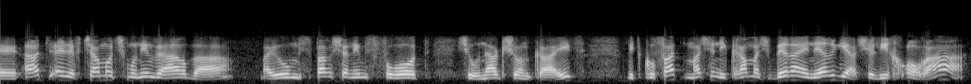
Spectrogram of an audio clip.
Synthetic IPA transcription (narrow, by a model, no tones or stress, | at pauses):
ʔadeleft͡ʃamo̞tʃmo̞nimveaʁba | a̰jumispaʁʃanimsfuʁo̞tʃeunaɡʃonkajt͡sbet̪kufatmaʃenikʁamaʃbe̞ʁaene̞ʁɡijaʃeliχo̞ʁa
